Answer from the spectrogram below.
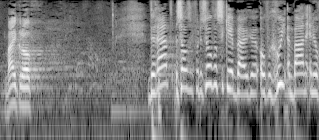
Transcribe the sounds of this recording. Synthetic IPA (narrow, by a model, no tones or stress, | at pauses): majkrɔf | dəraːtz̥ɑlˠzɪxvʊːɹdəzowvɪlˠstəkɪːɹbœɥɣəʔowvəɹχrujɛnbaːnəɪnøːr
